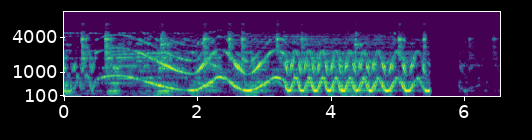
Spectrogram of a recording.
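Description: A warbling siren effect rises and falls in quick cycles, layered with distorted sounds and voices, then cuts off abruptly into near silence.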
